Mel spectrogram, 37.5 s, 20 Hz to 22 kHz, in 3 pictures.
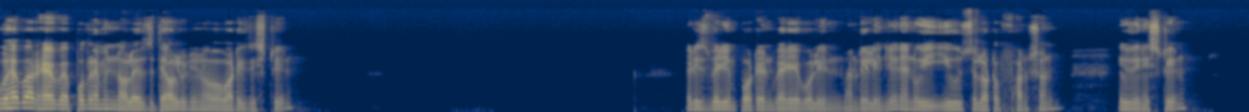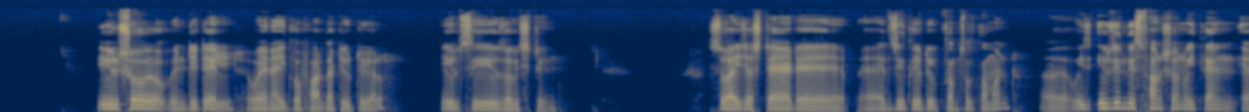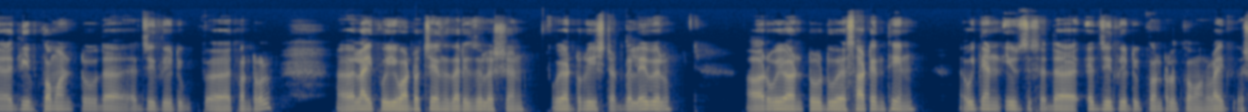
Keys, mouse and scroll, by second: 4.6 right click, 16.1 Delete, 18.7-20.6 typing, 20.7 Return, 26.3 double click, 31.5-36.1 typing.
